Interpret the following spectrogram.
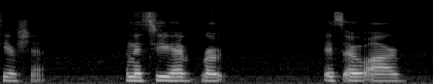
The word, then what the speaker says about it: Saoirse: No, I just know that name is pronounced Saoirse.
